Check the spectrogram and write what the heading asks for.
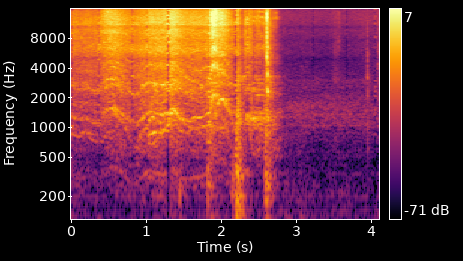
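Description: Whine of a BetaFPV Mobula 8 tiny whoop's small brushless motors and props, wavering in pitch with the throttle. It ends with a couple of knocks a little after two seconds as the drone comes down, and then the motors stop.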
